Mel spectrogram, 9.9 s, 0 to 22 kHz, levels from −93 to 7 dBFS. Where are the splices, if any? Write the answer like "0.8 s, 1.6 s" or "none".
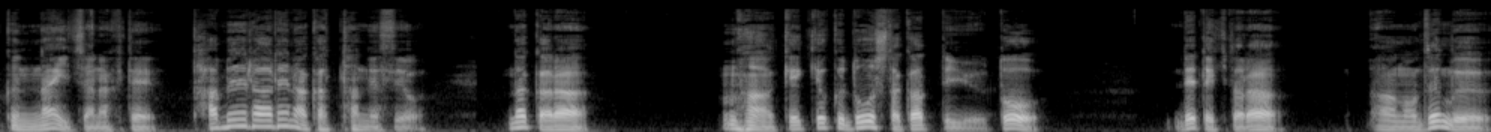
3.2 s, 7.7 s

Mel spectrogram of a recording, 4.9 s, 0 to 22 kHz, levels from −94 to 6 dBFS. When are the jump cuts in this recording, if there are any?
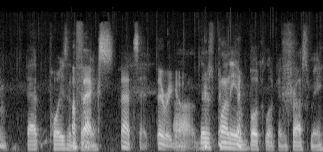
none

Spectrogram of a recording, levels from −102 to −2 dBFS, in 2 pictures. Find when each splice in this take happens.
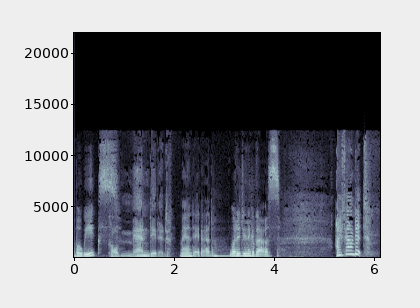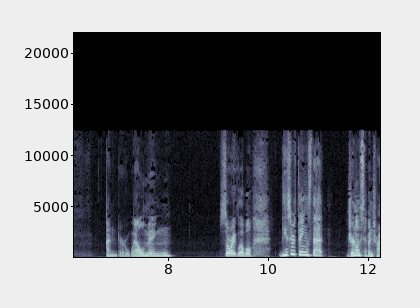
none

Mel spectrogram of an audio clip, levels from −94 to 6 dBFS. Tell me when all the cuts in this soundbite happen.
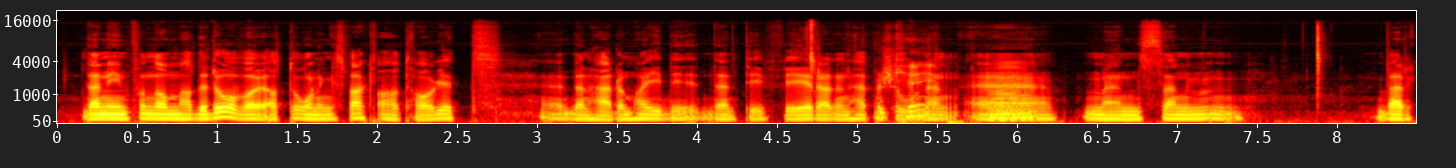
2.0 s, 6.3 s

